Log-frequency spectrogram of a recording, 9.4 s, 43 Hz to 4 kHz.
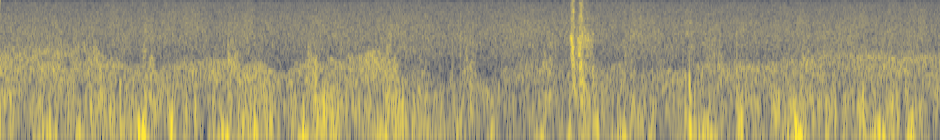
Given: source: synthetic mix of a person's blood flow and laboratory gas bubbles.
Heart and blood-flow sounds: Doppler ultrasound of blood flow; subclavian vein
5.70-5.95 s: bubbles
From the record:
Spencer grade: 2 (many but less than half of the cardiac periods contain bubble signals, singularly or in groups); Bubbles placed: anywhere in the cardiac cycle

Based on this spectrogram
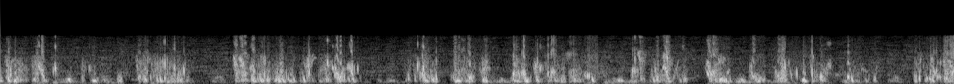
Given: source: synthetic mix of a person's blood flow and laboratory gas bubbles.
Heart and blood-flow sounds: Doppler ultrasound of blood flow; precordium
0.00-0.60 s: bubbles
0.80-1.02 s: bubbles
1.17-1.25 s: bubbles
1.33-1.91 s: bubbles
2.32-3.62 s: bubbles
4.04-4.41 s: bubbles
4.50-4.76 s: bubbles
4.79-4.97 s: bubbles
5.09-5.98 s: bubbles
6.29-6.88 s: bubbles
7.04-7.34 s: bubbles
7.48-7.67 s: bubbles
7.74-8.33 s: bubbles
8.45-8.80 s: bubbles
9.13-9.55 s: bubbles
From the record:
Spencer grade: 4 (maximum detectable bubble signal sounding continuously throughout systole and diastole of every cardiac period, and overriding the amplitude of the normal cardiac signals); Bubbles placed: only in the low amplitude regions of the cardiac cycle

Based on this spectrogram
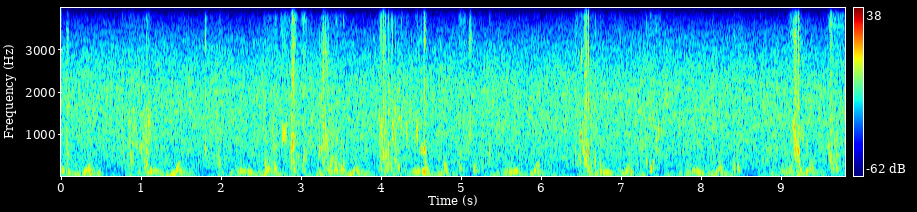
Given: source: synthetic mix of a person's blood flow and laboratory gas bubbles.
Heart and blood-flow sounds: Doppler ultrasound of blood flow; precordium
0.04-0.14 s: bubbles
0.74-1.15 s: bubbles
1.78-2.02 s: bubbles
2.52-3.14 s: bubbles
3.20-3.57 s: bubbles
3.95-4.37 s: bubbles
4.41-4.63 s: bubbles
4.96-5.07 s: bubbles
5.09-5.29 s: bubbles
5.33-5.38 s: bubbles
6.42-6.78 s: bubbles
7.29-7.51 s: bubbles
8.38-8.52 s: bubbles
9.09-9.37 s: bubbles
9.57-9.81 s: bubbles
From the record:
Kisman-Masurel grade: 243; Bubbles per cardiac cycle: several, 3 to 8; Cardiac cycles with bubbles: 100%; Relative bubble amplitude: loud (0.450 to 0.775); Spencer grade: 3 (all of the cardiac periods contain showers or single bubble signals, but not dominating or overriding the cardiac motion signals); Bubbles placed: only in the low amplitude regions of the cardiac cycle

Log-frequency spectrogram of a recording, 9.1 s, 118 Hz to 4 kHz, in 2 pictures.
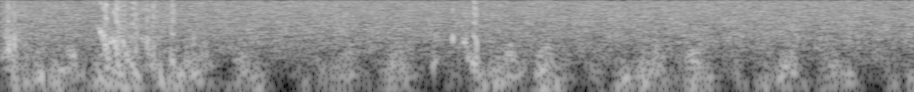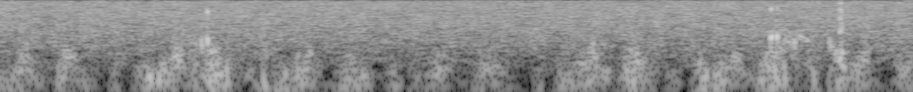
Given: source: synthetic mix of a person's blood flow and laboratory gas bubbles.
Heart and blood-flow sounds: Doppler ultrasound of blood flow; precordium
0.00-0.32 s: bubbles
0.47-1.00 s: bubbles
1.97-2.06 s: bubbles
2.15-2.20 s: bubbles
2.23-2.45 s: bubbles
5.50-5.75 s: bubbles
5.84-5.94 s: bubbles
8.30-8.85 s: bubbles
From the record:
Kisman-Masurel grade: 223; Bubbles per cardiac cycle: several, 3 to 8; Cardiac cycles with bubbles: 10 to 50%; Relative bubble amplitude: loud (0.450 to 0.775); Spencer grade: 2 (many but less than half of the cardiac periods contain bubble signals, singularly or in groups); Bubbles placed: anywhere in the cardiac cycle

